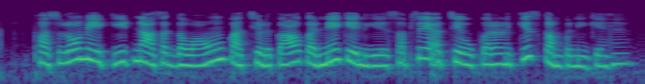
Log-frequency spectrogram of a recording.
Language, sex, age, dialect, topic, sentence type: Hindi, female, 41-45, Garhwali, agriculture, question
